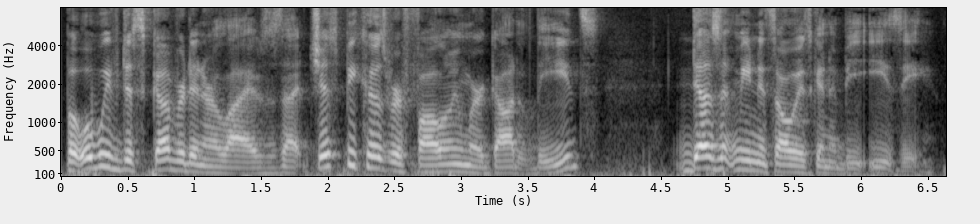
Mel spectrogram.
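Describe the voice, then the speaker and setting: A man's voice: medium pitch, big pitch swings, normal speed. A young American man giving a short devotional talk in an earnest, conversational way, often checking in with "right?". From United States.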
